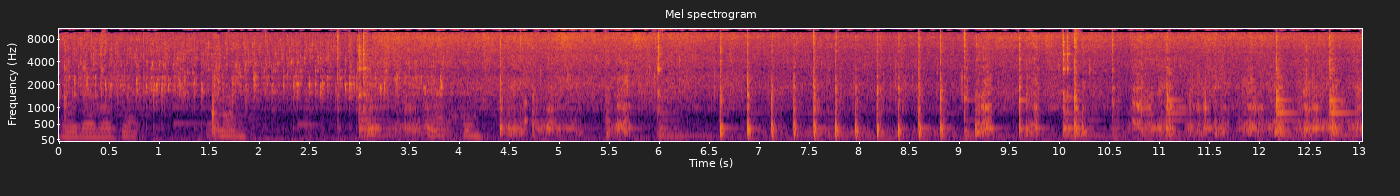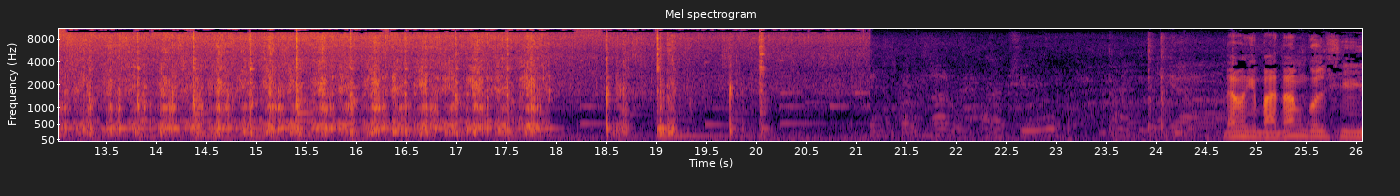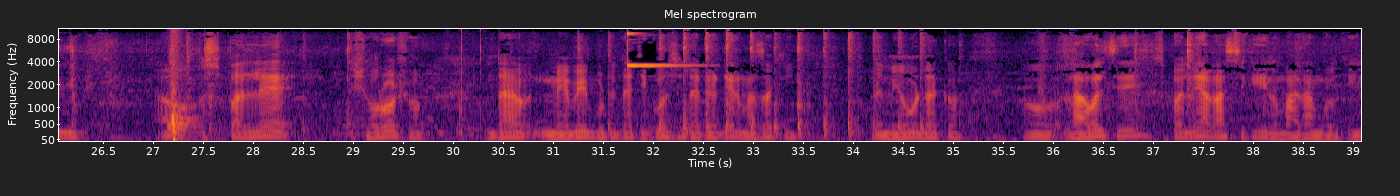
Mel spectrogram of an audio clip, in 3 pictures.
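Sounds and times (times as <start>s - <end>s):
food frying in oil: 0.0s - 21.2s
metal spoon scraping and knocking pot: 2.8s - 20.3s.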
